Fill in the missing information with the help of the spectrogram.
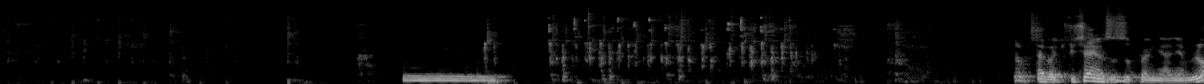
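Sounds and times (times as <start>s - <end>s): keyboard typing clicks: 5.5s - 8.5s.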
